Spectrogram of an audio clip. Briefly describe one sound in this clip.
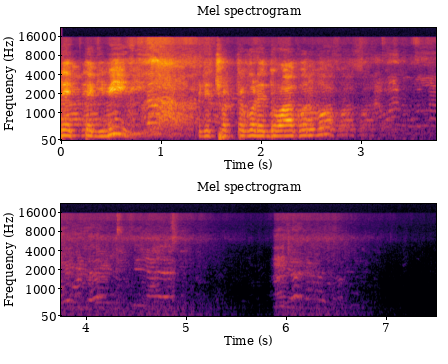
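A man chants loudly and with feeling into a microphone, heard through loudspeakers.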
